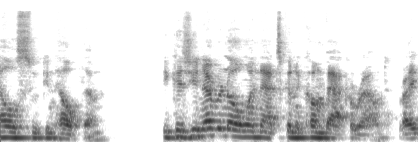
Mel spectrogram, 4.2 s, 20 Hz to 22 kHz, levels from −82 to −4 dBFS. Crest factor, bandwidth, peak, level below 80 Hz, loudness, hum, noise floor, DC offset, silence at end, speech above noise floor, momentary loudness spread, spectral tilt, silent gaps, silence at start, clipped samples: 18 dB; 16 kHz; -12 dBFS; -68 dBFS; -28 LUFS; none; -87 dBFS; under 0.1%; 0 s; 59 dB; 11 LU; -6 dB/octave; none; 0 s; under 0.1%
